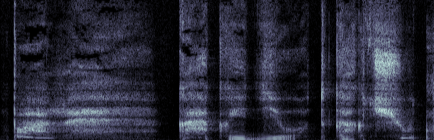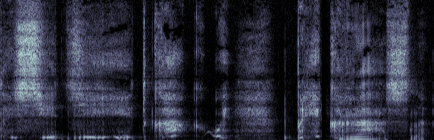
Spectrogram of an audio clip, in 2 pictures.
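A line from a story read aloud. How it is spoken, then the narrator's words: Whispering. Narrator (Russian): шептали в свите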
